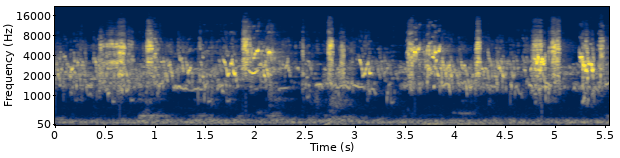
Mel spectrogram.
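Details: Chirping budgerigars, Australian birds, keep up a lively stream of high squeaks, warbled twitters and sharp clicks in uneven bursts over a steady low hum.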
